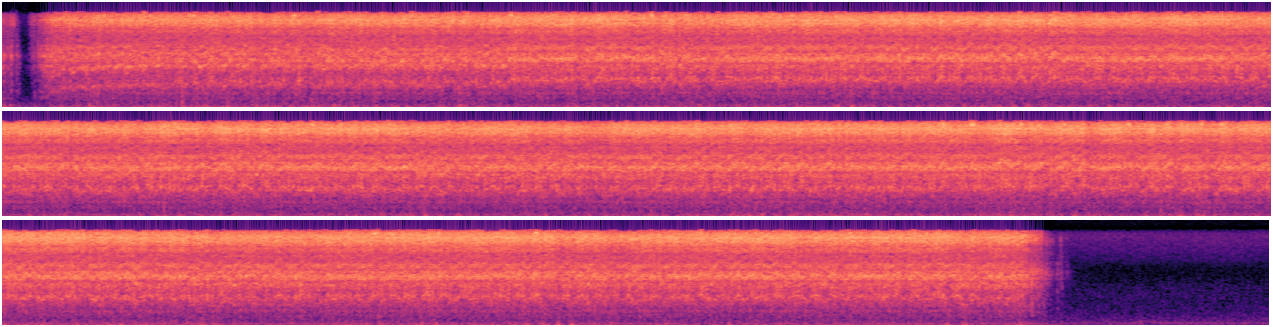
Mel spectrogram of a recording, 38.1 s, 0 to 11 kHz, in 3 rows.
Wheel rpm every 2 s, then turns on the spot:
140, 200, 210, 230, 230, 230, 230, 230, 220, 220, 230, 240, 240, 230, 230, 220, 230, 170, 0.
none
